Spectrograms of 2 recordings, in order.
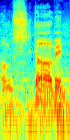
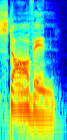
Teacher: So the G is completely dropped off.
